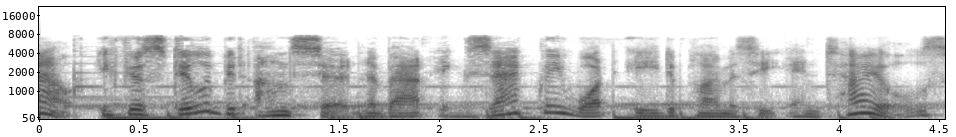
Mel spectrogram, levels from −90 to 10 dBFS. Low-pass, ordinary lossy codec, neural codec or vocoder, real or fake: 7.2 kHz; Opus, 24 kbps; none; real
